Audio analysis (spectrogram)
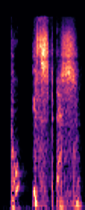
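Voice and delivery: tense, shaken whisper. A narrator's reading. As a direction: breathe the question in fear. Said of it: "flüsterte Holmes". (erschüttertes Flüstern)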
